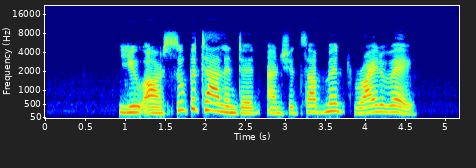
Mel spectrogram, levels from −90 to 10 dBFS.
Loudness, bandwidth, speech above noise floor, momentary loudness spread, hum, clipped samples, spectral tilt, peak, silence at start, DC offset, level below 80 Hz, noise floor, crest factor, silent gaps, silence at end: -17 LUFS; 8.6 kHz; 58 dB; 9 LU; none; under 0.1%; -5 dB/octave; -2 dBFS; 0.95 s; under 0.1%; -64 dBFS; -74 dBFS; 16 dB; none; 0.55 s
